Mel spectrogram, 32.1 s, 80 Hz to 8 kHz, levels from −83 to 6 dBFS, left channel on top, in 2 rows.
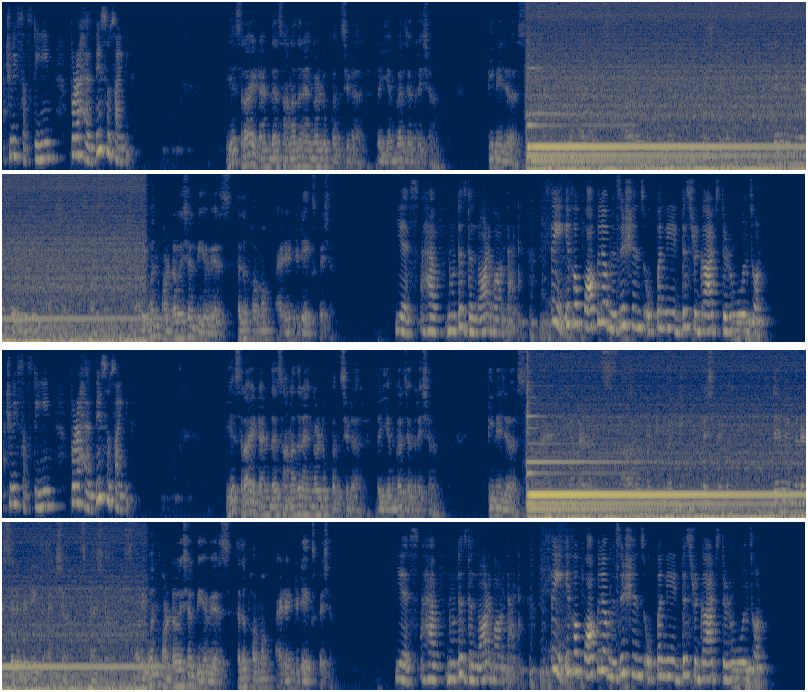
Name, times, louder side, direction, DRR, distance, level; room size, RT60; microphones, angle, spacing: voice 1, 0.0-2.4 23.9-26.3 27.1-31.2, equal, 5° left, 2 dB, 0.3 m, -29 dB
voice 2, 4.5-7.2 7.5-8.7 9.7-14.7 15.3-22.6 26.1-27.5 28.4-28.6 30.6-31.2, right 1 dB, 90° right, 1 dB, 0.9 m, -37 dB
sound 1, 10.4-19.0, left 2 dB, 70° left, 0.5 m, -25 dB
Mallet percussion, 10.5-19.2, right 5 dB, 60° right, 0.4 m, -22 dB
2.8 x 2.0 x 2.9 m, 0.36 s
head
